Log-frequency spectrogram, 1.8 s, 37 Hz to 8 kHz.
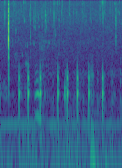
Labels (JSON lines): {"label": "biophony, knock croak", "recorder": "SoundTrap 300"}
